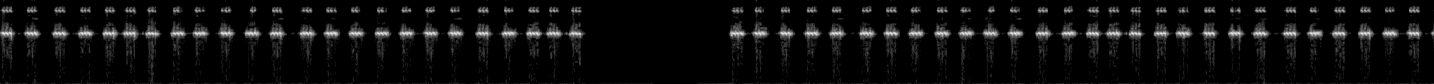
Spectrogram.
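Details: Piercing chirps of a cricket, used as a rat-repelling sound for homes. Even, fast trains of bright clicks, roughly four each second, stop for a short silent pause near the middle and then start again. No other noise is present.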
